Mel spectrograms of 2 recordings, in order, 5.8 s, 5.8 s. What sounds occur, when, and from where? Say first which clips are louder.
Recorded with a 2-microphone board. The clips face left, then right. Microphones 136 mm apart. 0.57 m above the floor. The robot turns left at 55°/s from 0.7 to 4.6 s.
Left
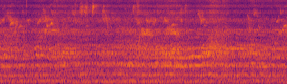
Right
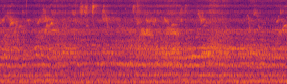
0.0 s an insect: even; straight behind, 3.5 m; by 5.8 s 35° right, 3.5 m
